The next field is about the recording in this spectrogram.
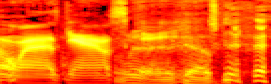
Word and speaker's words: Wasikowska: Mia Wasikowska? I have no idea. – Wasikowska. – I don't know. – Mia Wasikowska.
